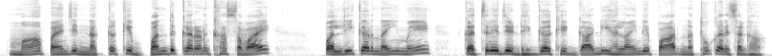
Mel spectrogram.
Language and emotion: Sindhi, disgusted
